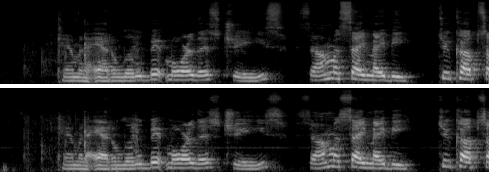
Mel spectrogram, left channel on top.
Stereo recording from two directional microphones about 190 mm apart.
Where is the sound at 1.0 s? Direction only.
20° left (ahead or behind).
